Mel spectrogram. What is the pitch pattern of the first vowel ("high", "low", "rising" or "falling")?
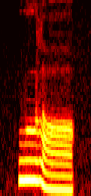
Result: high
